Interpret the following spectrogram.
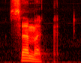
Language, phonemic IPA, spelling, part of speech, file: Arabic, /sa.mak/, سمك, noun, Ar-سمك.ogg
- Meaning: fish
